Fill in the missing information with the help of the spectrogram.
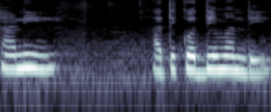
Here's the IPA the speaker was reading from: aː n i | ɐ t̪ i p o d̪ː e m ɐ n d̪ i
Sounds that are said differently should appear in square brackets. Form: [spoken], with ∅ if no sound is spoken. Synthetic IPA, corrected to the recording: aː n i | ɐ t̪ i [k] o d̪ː [i] m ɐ n d̪ i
